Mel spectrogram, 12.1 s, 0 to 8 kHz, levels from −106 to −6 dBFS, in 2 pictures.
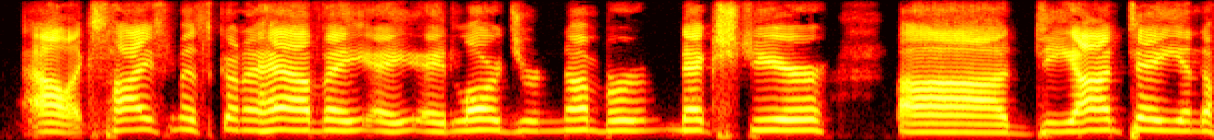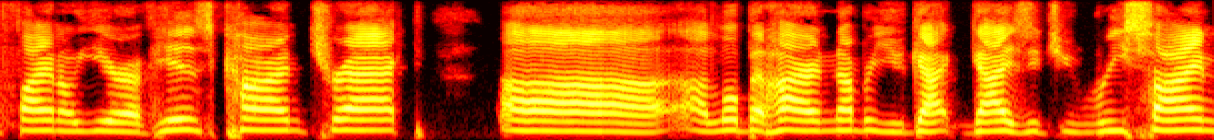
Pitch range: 200-225 Hz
